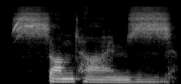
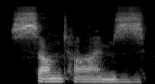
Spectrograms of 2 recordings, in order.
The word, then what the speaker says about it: sometimes: pronounce the S and you need to pronounce the S sometimes sometimes actually I I want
